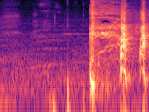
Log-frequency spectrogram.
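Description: A short near-quiet pause, then a man bursts out in a loud laugh about a second and a half in.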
